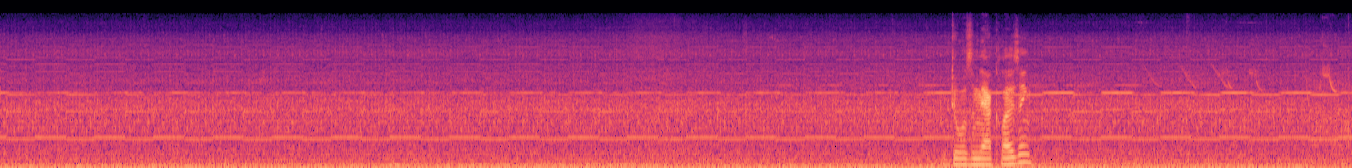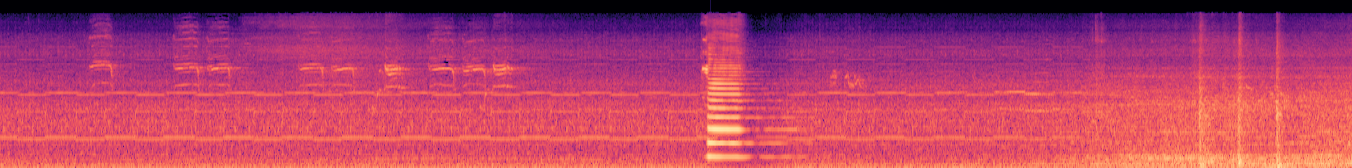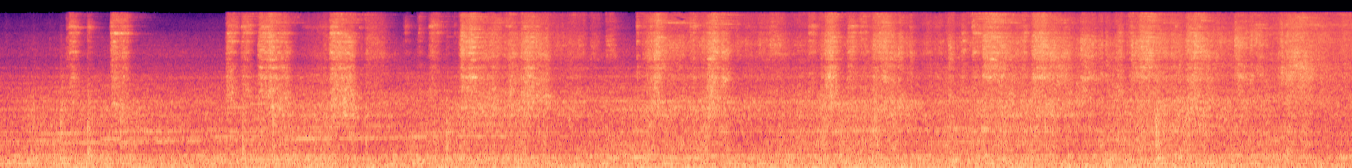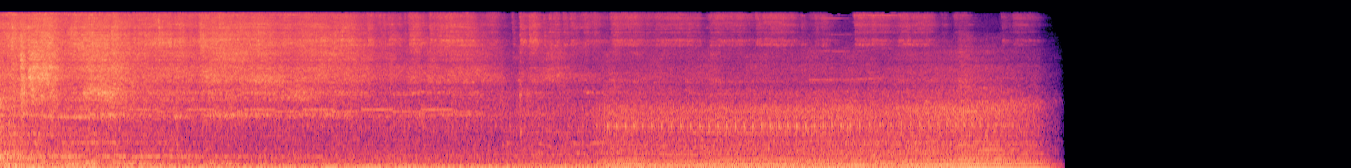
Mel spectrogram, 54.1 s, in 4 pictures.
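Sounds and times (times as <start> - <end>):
train motor whine: 10.8 - 51.1
train horn blast: 20.5 - 22.1, 27.6 - 43.9
wheels clattering over rail joints: 24.4 - 50.6.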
